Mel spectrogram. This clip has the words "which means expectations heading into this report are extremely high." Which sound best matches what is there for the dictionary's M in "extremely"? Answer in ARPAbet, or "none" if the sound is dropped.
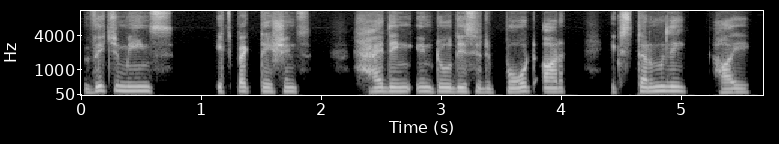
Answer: none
